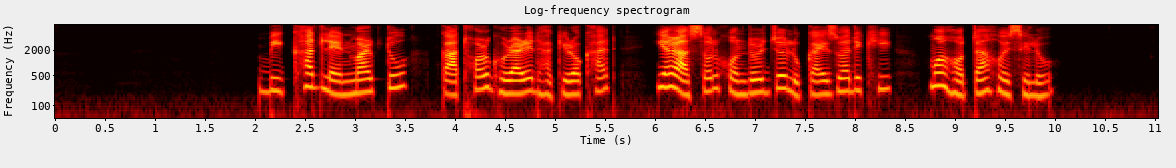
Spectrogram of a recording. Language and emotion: Assamese, sad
